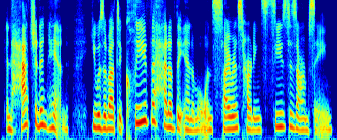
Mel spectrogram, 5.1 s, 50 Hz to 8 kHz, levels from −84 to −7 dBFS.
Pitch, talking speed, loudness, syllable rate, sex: 230 Hz, 250 wpm, -22 LUFS, 6.0 syllables/s, female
